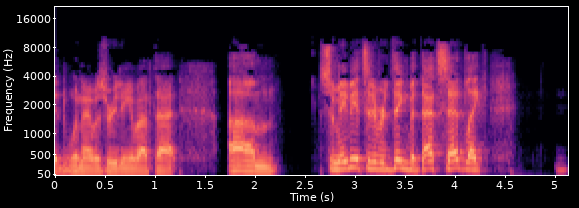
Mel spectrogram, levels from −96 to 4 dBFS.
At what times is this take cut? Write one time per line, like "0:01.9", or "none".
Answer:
none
